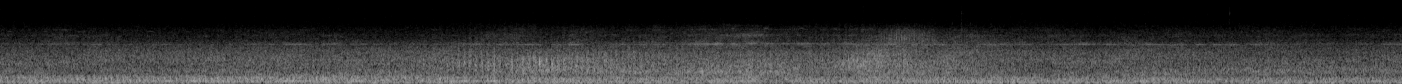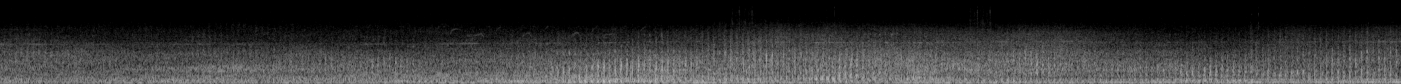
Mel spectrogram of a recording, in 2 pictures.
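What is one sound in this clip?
Turbines of an MH-60S Seahawk helicopter whine at a steady pitch.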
